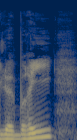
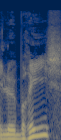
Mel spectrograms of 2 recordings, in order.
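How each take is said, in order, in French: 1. Le nom se prononce à la manière de Paris. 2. Le nom se prononce à la manière de Rennes. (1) "à Paris, Lebris" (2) "À Rennes, on dit Lebris"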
